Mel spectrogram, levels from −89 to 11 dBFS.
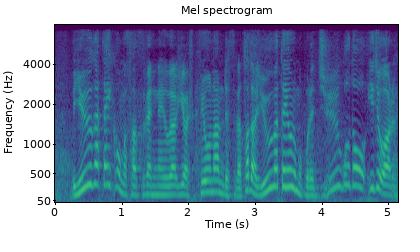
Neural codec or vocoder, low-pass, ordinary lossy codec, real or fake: codec, 16 kHz, 1 kbps, X-Codec, HuBERT features, trained on LibriSpeech; 7.2 kHz; AAC, 48 kbps; fake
